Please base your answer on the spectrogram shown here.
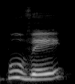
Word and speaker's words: pouvait: Il lui a déjà demandé s'il pouvait AIT. When the word ends with AIT, it's pouvait. AIT gets pronounced like an E with an accent.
